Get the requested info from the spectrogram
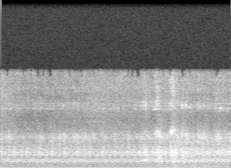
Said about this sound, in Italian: il motore è sufficientemente caldo. E adesso marcia avanti, accendiamo la fresa togliamo il freno a mano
